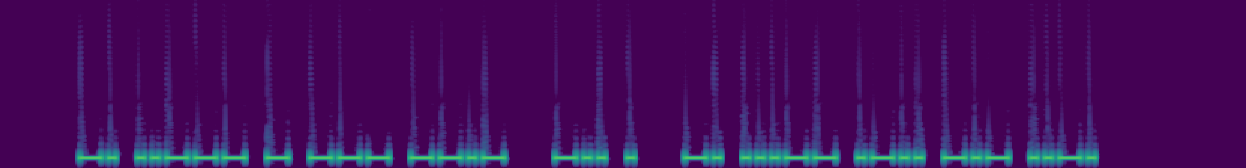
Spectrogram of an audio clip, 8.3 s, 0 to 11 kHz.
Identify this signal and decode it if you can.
Morse code, heard as a keyed tone, about 25 wpm, 700 Hz. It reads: N2TOQ DE N3LKF
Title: USA Callsign DE Callsign - 5 Characters - 25wpm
